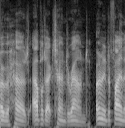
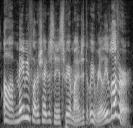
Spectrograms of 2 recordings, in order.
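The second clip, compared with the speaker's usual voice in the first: high, louder bubbly pony voice; chirpy Pinkie Pie; 10 semitones higher, 5 dB louder than usual. A narrator's reading. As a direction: chirp it out sweetly. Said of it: "Pinkie Pie chirped".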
